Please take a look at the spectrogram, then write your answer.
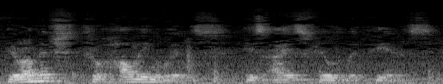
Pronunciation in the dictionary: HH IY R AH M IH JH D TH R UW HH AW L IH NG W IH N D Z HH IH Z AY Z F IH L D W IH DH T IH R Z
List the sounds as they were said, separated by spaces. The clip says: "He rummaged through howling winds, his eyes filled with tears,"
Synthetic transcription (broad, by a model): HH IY R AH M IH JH TH R UW HH AW L IH NG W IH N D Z HH IH Z AY Z F IH L D W IH DH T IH R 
